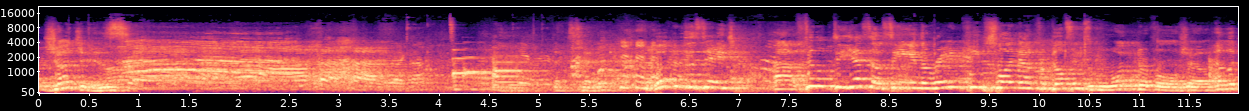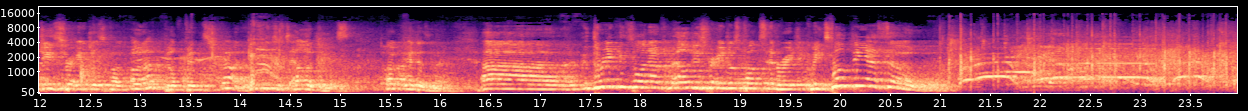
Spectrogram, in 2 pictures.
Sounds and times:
Speech: 0:04.8 - 0:20.9.

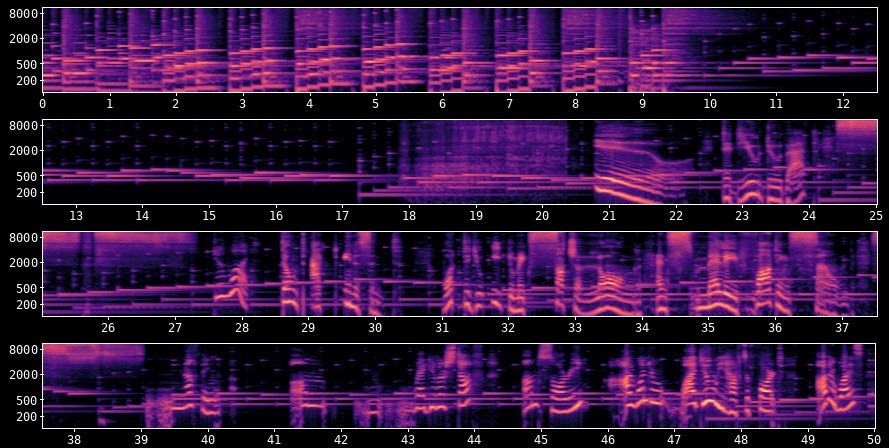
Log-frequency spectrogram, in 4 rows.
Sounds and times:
Vibraphone: 0:00.0 - 0:19.8, 0:20.4 - 0:50.0
Speech: 0:20.8 - 0:22.2, 0:22.8 - 0:24.9, 0:27.6 - 0:30.4, 0:31.1 - 0:40.2, 0:41.3 - 0:41.8, 0:42.4 - 0:44.2, 0:44.8 - 0:49.9.

